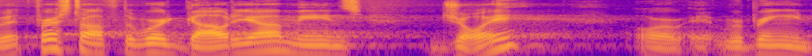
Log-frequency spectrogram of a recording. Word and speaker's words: Gaudia: Gaudia, Gaudia is how we will pronounce those first two words, but the rest is pretty straightforward.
